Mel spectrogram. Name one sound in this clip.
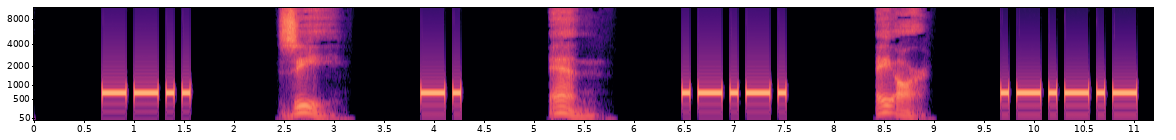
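A telegraph key sends Morse code as short and long steady beeps.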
